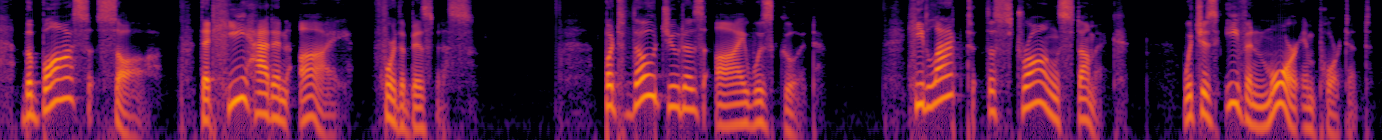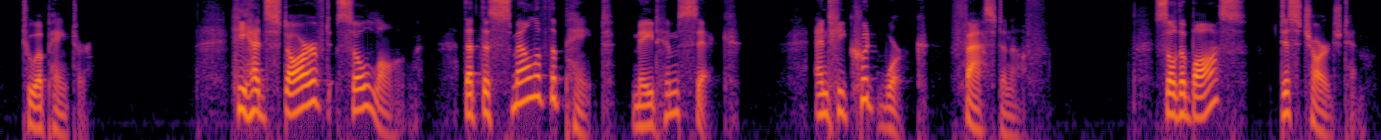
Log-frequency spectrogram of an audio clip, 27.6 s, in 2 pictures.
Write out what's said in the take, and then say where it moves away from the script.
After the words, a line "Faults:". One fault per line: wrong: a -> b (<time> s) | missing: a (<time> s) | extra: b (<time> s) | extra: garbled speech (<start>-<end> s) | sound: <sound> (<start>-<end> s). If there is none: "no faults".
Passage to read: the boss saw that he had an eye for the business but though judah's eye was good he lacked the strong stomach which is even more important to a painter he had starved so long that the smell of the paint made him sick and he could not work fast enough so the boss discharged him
the boss saw that he had an eye for the business but though judah's eye was good he lacked the strong stomach which is even more important to a painter he had starved so long that the smell of the paint made him sick and he could work fast enough so the boss discharged him
Faults:
missing: not (22.6 s)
